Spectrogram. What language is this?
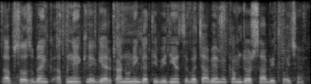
Magahi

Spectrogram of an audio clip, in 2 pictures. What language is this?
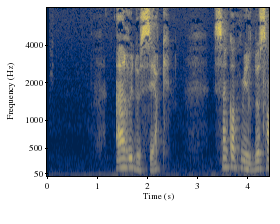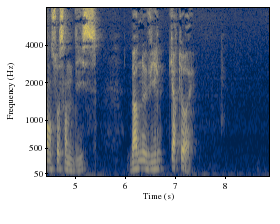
French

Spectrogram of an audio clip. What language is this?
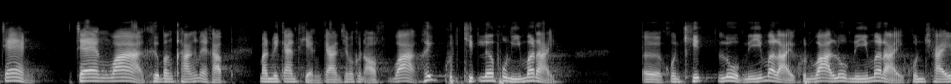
Thai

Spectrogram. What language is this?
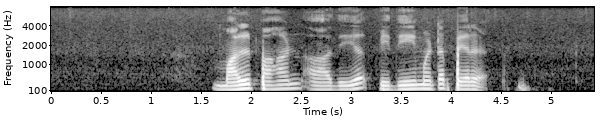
Sinhala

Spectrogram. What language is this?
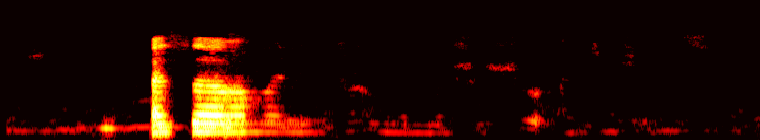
Kinyarwanda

